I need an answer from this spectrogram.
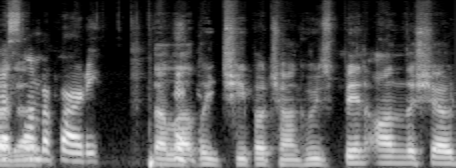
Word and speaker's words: Chipo Chung: It is Chan Chipo Chung Tho, if you pronounce it right, but it's actually Chipo Chung.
